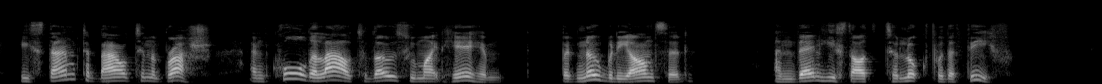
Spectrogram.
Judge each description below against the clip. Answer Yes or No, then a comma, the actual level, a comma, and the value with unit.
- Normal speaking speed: Yes, average, 145 wpm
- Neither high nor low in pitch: Yes, medium, 155 Hz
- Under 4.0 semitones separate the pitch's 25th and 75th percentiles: No, average, 4.3 semitones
